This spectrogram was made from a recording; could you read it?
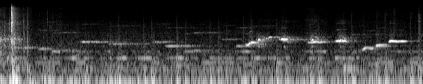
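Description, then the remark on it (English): A garbage truck's tinny electronic jingle plays a simple melody of sustained, mid-pitched notes, growing slightly louder toward the end over a steady low rumble, with a brief clatter at the start. “So I don't know if you've if that recorded, if you heard that, but that was the garbage man.”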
